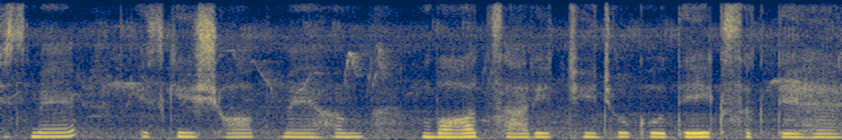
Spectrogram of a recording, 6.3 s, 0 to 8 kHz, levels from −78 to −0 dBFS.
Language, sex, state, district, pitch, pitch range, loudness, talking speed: Hindi, female, Himachal Pradesh, Shimla, 205 Hz, 200-210 Hz, -17 LUFS, 115 wpm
